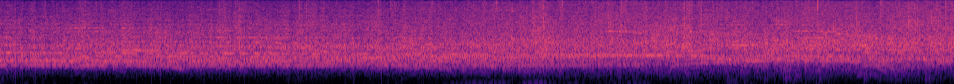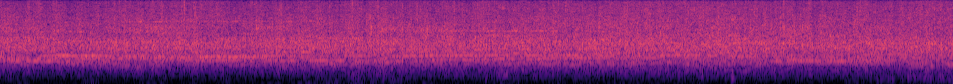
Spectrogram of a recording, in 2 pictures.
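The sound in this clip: Sustained applause and cheering from a Minneapolis comedy audience as three comedians take the stage: a thick, loud, unbroken wall of clapping with scattered whoops lasting nearly ten seconds.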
